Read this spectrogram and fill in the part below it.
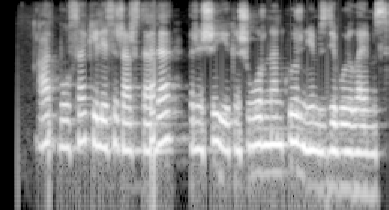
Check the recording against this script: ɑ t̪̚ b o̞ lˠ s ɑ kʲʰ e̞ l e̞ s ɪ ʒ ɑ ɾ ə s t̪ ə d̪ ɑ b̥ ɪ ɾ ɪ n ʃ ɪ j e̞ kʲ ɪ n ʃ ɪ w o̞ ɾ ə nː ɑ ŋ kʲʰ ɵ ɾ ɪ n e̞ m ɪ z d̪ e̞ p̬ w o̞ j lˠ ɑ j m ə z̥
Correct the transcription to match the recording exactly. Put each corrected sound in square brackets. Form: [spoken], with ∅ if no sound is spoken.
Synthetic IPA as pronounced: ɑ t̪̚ b o̞ lˠ s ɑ kʲʰ e̞ l e̞ s ɪ ʒ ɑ ɾ ə s t̪ [ɑ] d̪ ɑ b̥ ɪ ɾ ɪ n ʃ ɪ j e̞ kʲ ɪ n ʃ ɪ w o̞ ɾ ə nː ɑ ŋ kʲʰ ɵ ɾ ɪ n e̞ m ɪ z d̪ e̞ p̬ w o̞ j lˠ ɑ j m ə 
